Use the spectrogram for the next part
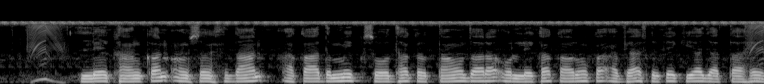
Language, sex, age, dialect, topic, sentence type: Hindi, male, 31-35, Awadhi Bundeli, banking, statement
